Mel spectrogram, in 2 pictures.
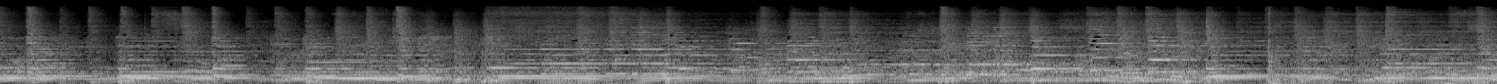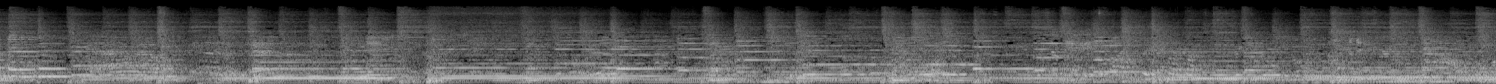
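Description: A live rock band plays a tune: electric guitars, bass guitar and drum kit, with long held notes over the drums.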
